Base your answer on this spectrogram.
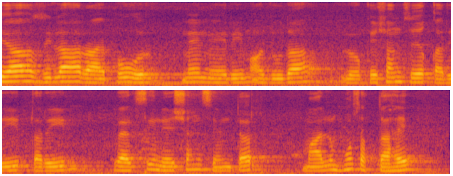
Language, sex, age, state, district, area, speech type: Urdu, male, 18-30, Maharashtra, Nashik, urban, read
